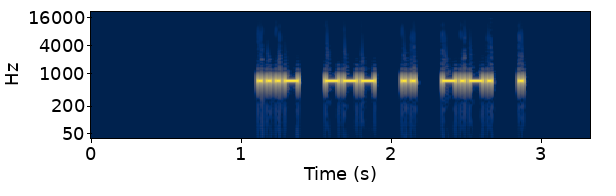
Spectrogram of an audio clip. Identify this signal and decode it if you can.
Morse code, heard as a keyed tone, about 40 wpm, 700 Hz. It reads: V O I C E
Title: 2x Character Spacing - Top 500 Words - 40wpm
